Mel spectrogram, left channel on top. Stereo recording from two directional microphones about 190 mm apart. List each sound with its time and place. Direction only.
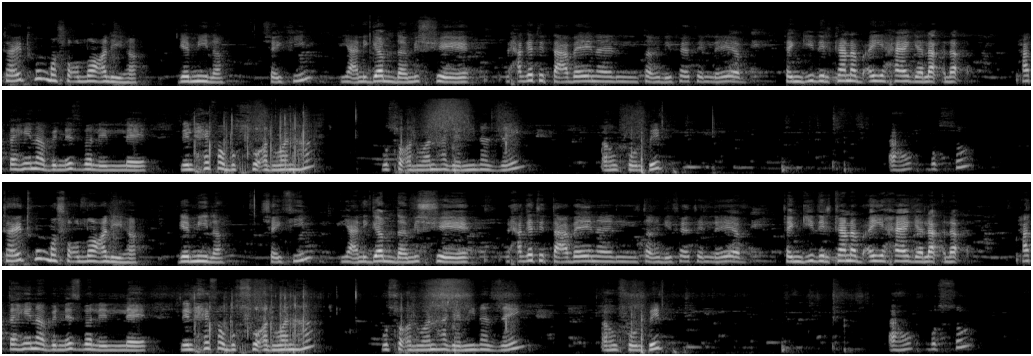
0.0 s speech: 5° right (ahead or behind)
16.3 s speech: 15° right (ahead or behind)
19.1 s speech: 10° right (ahead or behind)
